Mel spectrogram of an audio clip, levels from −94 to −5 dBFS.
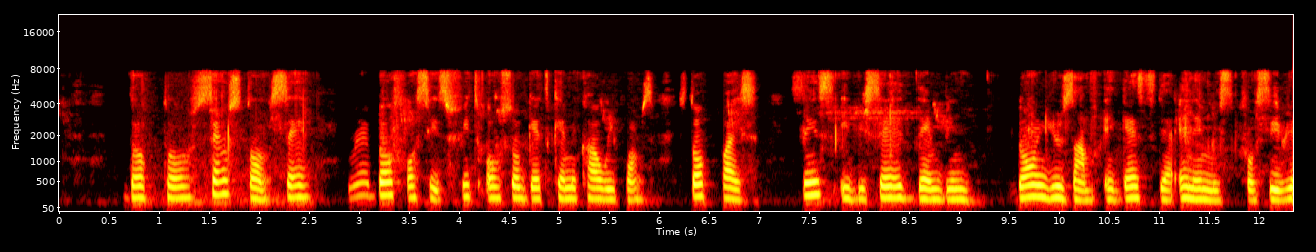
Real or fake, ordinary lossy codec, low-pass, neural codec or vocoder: real; none; none; none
